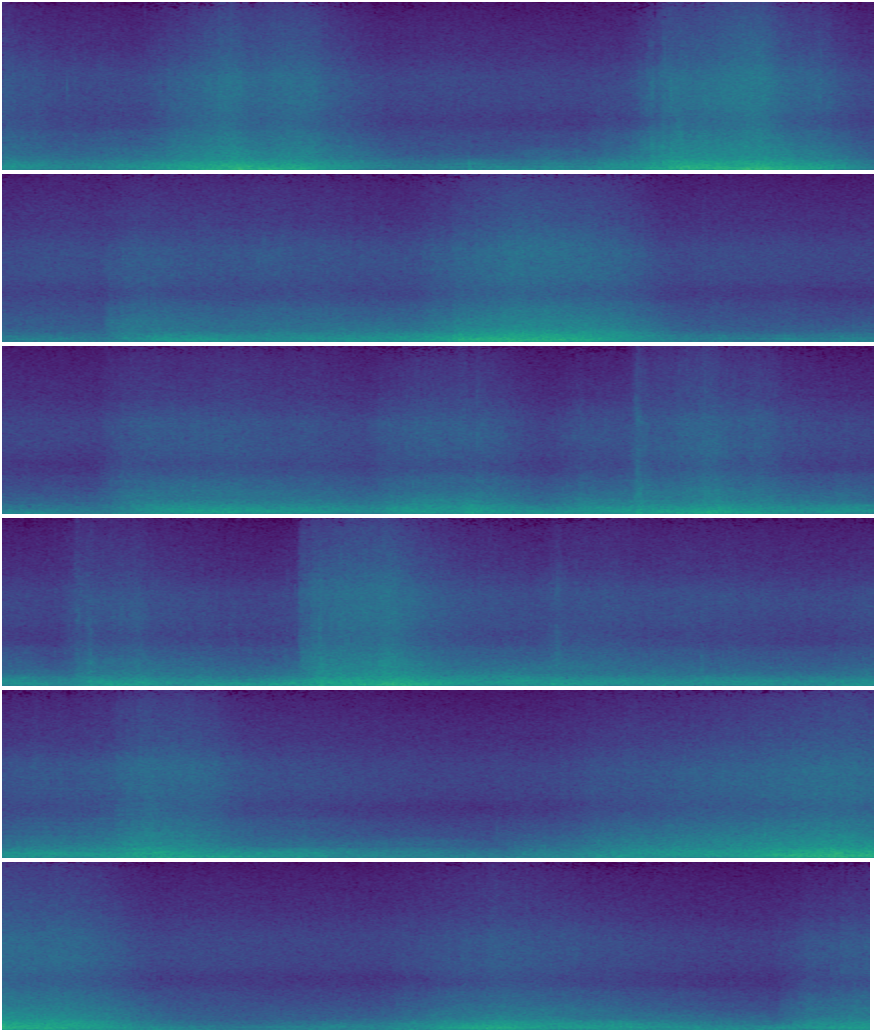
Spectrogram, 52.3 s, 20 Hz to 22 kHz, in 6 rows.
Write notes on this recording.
Big Wave, Sound of the waves, Zoom H2n MS+H6 XY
